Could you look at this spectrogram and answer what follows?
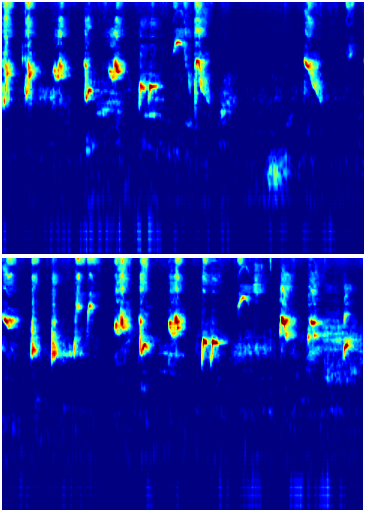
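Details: Bulbul calling while dancing: a steady run of quiet, sharp chirps and squawky notes, one every half second or so, some rising and some falling, with a faint low hum beneath.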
